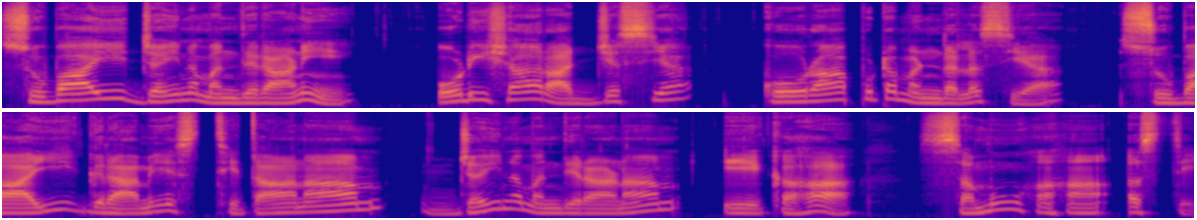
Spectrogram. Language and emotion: Sanskrit, neutral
